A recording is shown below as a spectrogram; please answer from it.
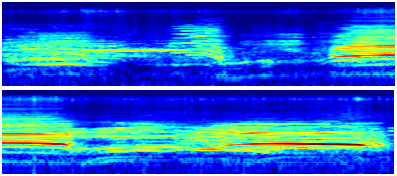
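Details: Cow (Bos taurus), moo.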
